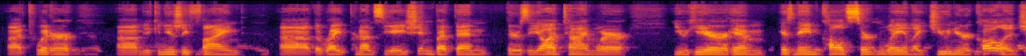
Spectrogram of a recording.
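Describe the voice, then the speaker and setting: A young man with a Canadian accent talks as an interview guest, rambling through behind-the-scenes stories. His voice sits a bit high for a man. He fills pauses with ums and uhs and restarts his sentences often. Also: a little mellow. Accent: Canadian English. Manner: chatty storyteller, many fillers and restarts. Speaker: hockey play-by-play broadcaster, guest. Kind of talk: casual interview answers.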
